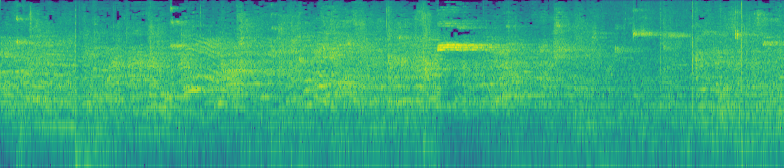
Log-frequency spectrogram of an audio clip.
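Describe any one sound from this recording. A crowd cheers and talks loudly in a large echoing gym.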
